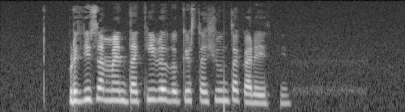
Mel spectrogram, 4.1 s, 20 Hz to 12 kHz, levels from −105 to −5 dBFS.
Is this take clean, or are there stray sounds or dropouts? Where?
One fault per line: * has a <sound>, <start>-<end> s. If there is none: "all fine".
all fine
